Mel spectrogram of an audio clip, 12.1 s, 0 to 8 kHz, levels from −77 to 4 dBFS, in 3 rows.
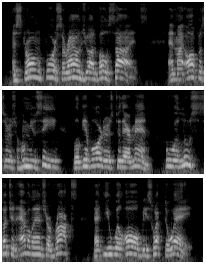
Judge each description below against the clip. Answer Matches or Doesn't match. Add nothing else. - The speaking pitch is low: Doesn't match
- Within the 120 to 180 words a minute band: Matches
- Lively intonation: Doesn't match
